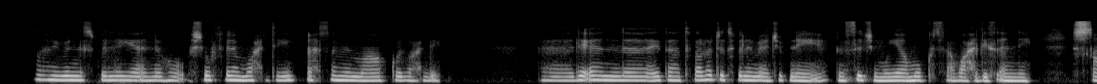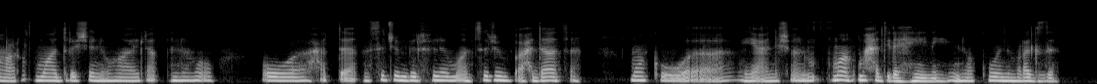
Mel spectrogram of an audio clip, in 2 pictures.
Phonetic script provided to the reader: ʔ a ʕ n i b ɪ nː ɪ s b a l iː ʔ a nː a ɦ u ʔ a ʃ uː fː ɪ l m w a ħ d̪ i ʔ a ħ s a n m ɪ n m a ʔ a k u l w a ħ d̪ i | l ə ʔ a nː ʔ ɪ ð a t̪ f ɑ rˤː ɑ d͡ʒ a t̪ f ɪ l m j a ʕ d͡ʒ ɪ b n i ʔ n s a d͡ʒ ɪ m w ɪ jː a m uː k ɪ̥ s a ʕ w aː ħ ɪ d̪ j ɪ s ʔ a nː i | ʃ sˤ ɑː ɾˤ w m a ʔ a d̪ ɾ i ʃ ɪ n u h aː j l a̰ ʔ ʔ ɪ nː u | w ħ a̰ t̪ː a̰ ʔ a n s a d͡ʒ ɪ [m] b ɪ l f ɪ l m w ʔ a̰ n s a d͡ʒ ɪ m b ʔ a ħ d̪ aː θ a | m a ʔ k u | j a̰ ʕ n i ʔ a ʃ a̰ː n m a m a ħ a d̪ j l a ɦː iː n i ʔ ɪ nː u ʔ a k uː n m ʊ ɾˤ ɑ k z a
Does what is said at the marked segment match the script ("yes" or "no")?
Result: yes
